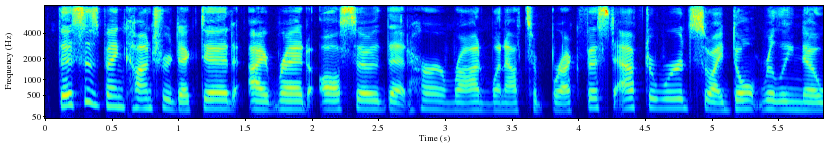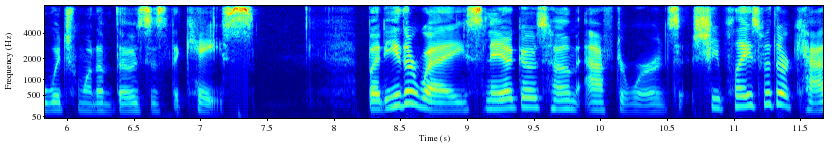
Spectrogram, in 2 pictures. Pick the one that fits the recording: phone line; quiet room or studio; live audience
quiet room or studio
